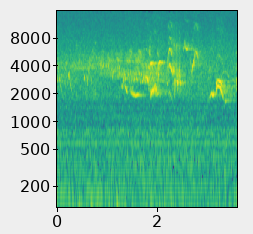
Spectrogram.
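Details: Song of a European pied flycatcher, 9 June 2019: a run of high thin notes and a few falling whistles, other birds calling around it over a steady low rumble of ambient noise.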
